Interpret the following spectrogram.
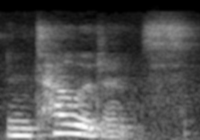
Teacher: And the stress in the second syllable for intelligence, intelligence.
